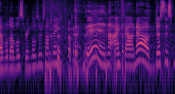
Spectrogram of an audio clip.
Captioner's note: panelists laughing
